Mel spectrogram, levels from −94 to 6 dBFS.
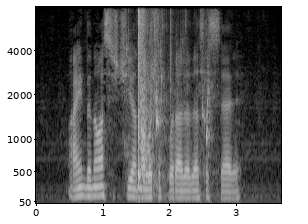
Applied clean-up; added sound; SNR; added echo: none; Bathtub (filling or washing) / Water / Splash, splatter; 0 dB; none.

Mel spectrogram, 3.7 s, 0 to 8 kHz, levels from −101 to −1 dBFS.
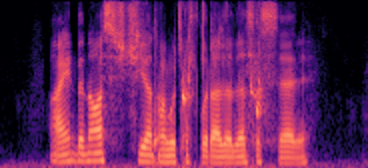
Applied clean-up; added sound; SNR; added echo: neural diffusion model UNIVERSE++.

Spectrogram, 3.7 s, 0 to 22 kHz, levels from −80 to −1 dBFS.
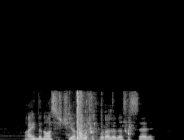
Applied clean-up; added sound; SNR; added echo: classical method Wiener filter.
